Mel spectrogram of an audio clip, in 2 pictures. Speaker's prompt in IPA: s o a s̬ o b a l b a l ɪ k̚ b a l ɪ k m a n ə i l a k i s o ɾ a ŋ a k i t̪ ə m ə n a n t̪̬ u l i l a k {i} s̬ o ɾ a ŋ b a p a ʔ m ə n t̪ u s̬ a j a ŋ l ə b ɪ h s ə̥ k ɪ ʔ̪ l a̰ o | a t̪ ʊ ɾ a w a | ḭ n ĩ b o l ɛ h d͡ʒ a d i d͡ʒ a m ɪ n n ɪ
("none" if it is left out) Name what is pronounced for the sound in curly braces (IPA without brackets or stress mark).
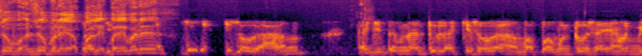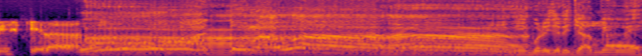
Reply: i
